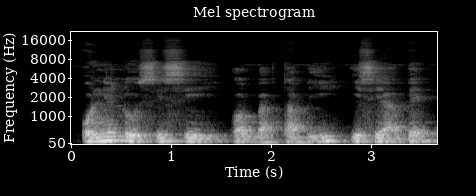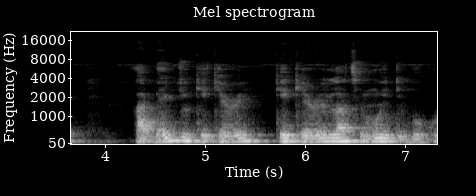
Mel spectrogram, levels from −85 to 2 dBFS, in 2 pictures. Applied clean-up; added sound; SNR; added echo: none; none; none; reverberation time 0.6 s.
